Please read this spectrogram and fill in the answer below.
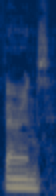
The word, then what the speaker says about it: Ferencz: Yeah, it's pronounced Ferencz. And one of the things that a lot of people don't know is Ferencz, the brand, is actually the phonetic pronunciation of my last name.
